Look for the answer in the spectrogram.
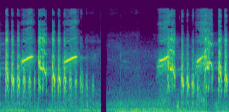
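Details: Female grey francolin, known as teetar: loud harsh chattering notes with rising whistled slurs, delivered in a rapid burst, a short break, then another burst.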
